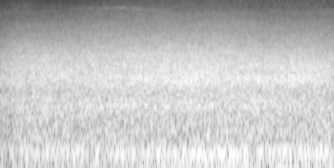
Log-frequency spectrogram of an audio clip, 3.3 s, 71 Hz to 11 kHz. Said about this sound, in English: Over 100,000 cars and trucks thunder across here every day.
